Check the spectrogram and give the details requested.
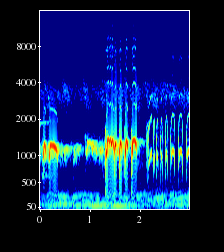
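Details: Local zebra dove singing: a drawn-out rolling coo, then a loud burst of quick stuttered notes, followed by a series of harsher, slightly higher repeated notes from another caller.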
